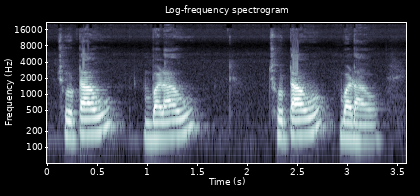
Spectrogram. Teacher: इसको जब बोलते हैं तो इसमें ओठ गोल हो जाते हैं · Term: वृत मुखी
